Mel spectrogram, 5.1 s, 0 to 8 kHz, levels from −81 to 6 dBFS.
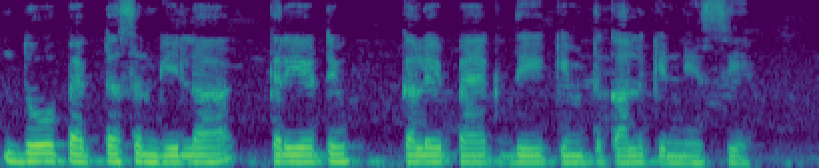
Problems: background sounds at intervals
